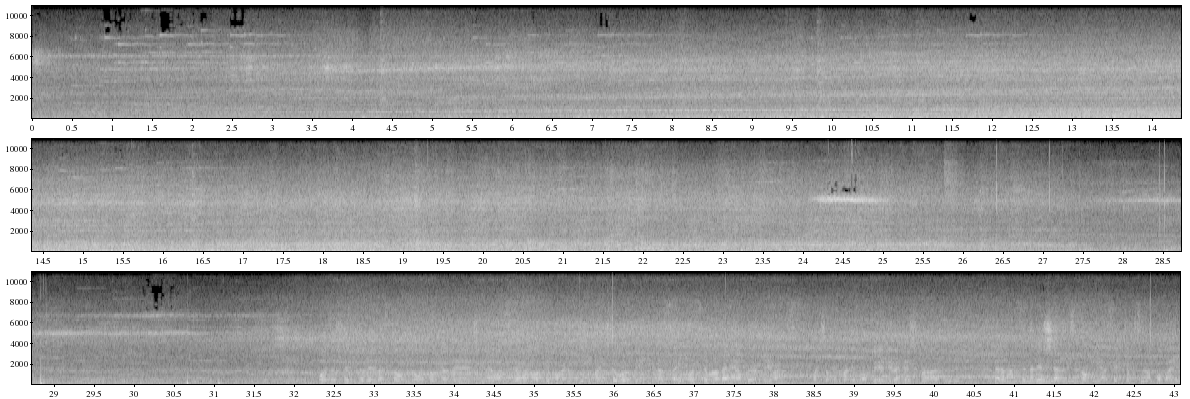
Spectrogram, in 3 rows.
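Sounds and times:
train passing with rail noise: 0.0s - 43.0s
high-pitched brake squeal: 24.1s - 25.2s, 27.7s - 31.0s.

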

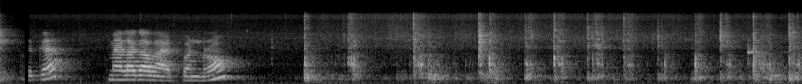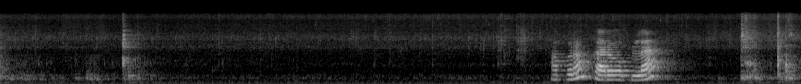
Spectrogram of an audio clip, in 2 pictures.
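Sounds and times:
frying sizzle: 0.0s - 16.0s
metal spoon scraping a pan: 3.0s - 9.5s, 15.3s - 16.0s.

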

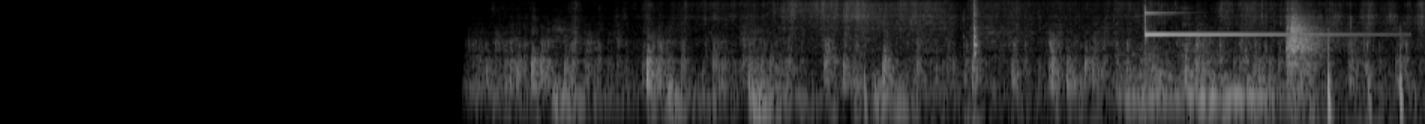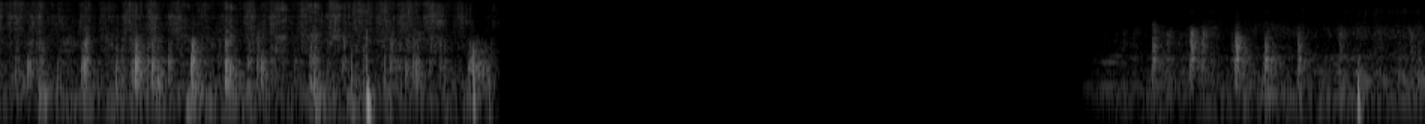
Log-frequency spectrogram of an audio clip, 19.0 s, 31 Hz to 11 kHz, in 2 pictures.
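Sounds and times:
plastic glove crinkling: 3.3s - 7.4s, 9.4s - 12.8s
notification chime: 7.5s - 9.4s.

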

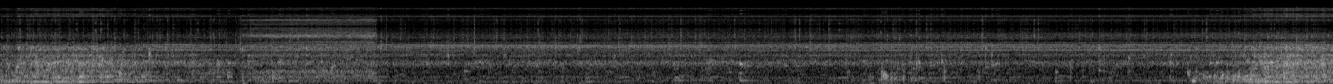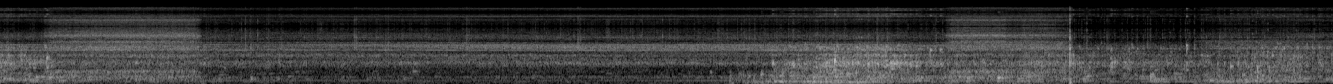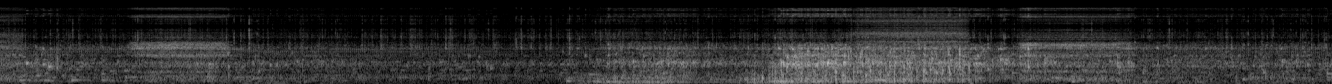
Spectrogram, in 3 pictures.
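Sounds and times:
diver breathing through regulator: 2.4s - 3.8s, 13.5s - 15.4s, 22.6s - 24.2s, 25.3s - 27.0s, 28.0s - 29.1s, 34.9s - 38.1s
gurgling exhaled bubbles: 11.9s - 14.1s, 20.7s - 27.3s, 32.4s - 36.8s.

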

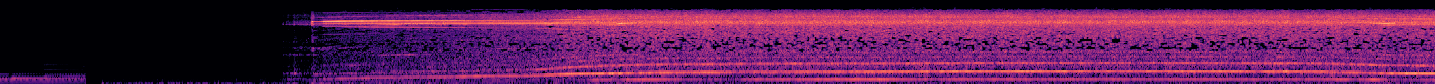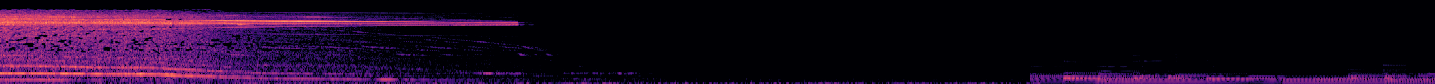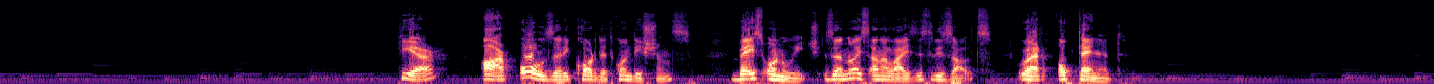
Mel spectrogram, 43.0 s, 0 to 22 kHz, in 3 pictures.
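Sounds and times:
drone motor whine: 2.8s - 21.0s.

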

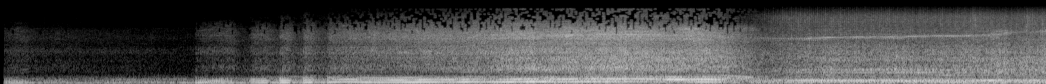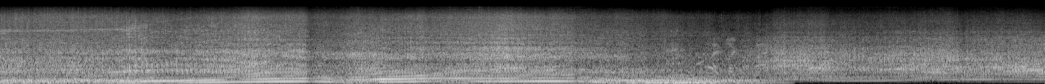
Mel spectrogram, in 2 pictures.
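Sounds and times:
diesel engine revving hard: 2.0s - 20.9s
thin high whistle: 6.6s - 10.6s.

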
